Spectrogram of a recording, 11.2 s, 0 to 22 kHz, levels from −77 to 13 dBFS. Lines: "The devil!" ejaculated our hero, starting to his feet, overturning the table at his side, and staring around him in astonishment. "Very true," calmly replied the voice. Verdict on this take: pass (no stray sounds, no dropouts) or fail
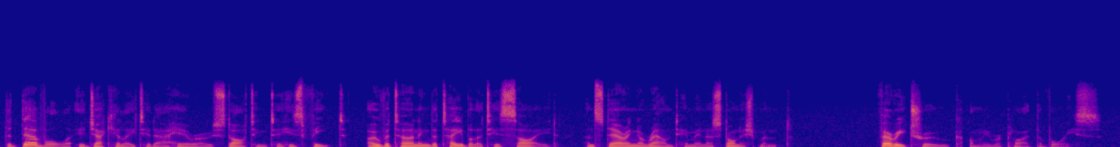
fail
